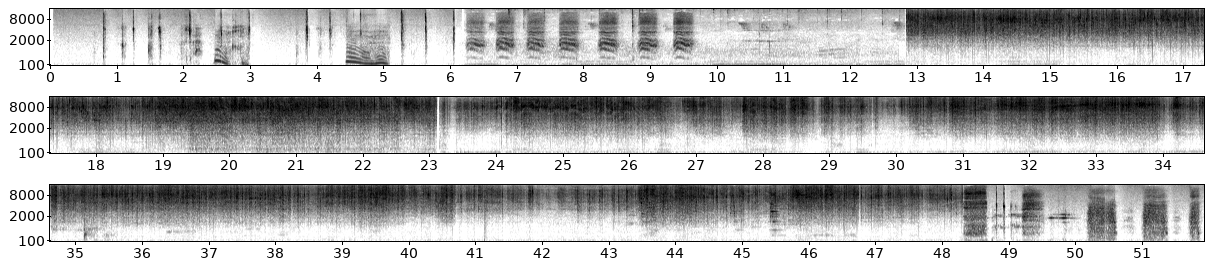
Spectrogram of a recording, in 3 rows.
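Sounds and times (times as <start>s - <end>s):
meat sizzling on a griddle: 12.8s - 48.4s.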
